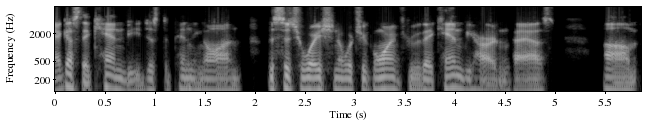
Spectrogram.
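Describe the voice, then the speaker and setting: A middle-aged man co-hosting a podcast in casual, reflective conversation, thoughtful and halting, often checking in with a questioning tag. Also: fairly low pitch, gravelly, a bit bright, no echo. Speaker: podcast co-host.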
